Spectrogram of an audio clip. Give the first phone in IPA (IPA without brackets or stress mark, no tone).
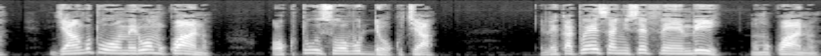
ɟ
